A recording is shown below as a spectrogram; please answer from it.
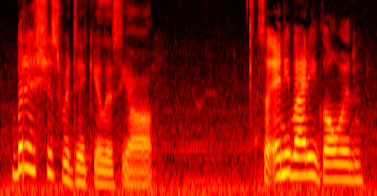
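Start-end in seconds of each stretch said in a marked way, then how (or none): none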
